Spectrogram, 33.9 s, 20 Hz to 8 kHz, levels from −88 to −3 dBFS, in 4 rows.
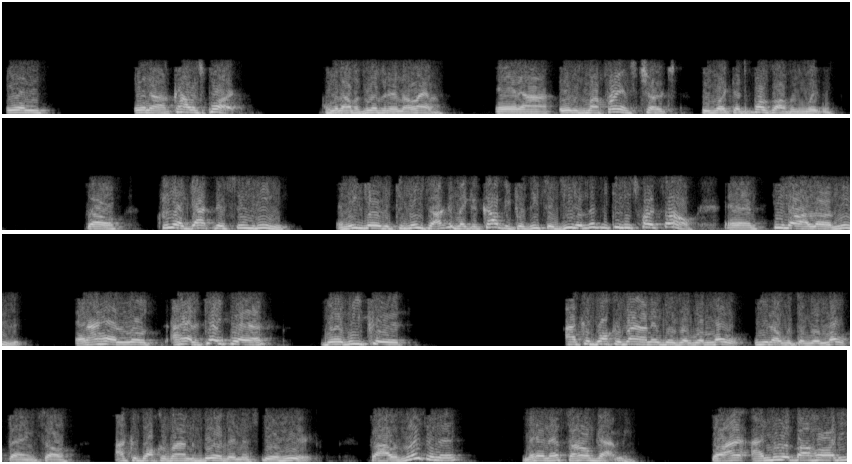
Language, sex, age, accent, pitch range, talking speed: English, male, 60-79, American, 130-180 Hz, 200 wpm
